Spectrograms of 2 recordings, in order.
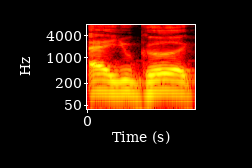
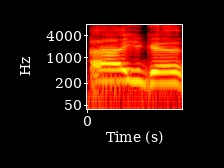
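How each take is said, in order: First: It sounds brusque and dismissive. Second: It sounds cheery and friendly.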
